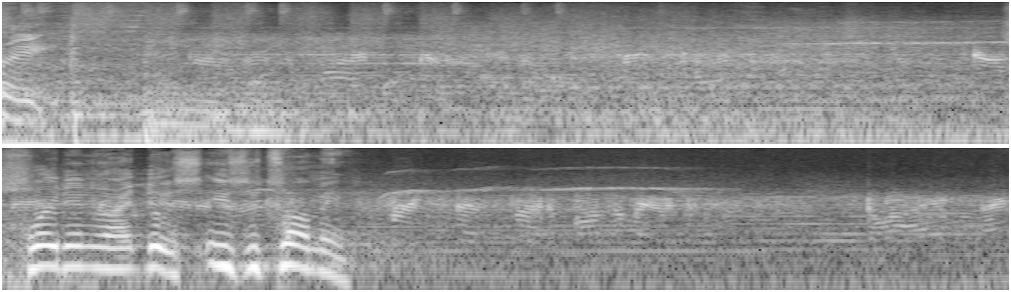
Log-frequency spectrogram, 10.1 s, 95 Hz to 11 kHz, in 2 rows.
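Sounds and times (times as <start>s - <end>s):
drum and bass mix: 0.0s - 6.8s.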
